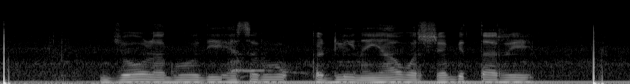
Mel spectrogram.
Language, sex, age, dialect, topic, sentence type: Kannada, male, 36-40, Dharwad Kannada, agriculture, question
